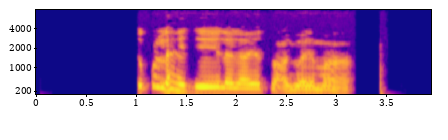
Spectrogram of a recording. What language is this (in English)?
Dagbani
